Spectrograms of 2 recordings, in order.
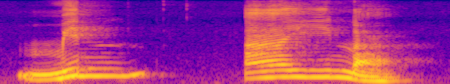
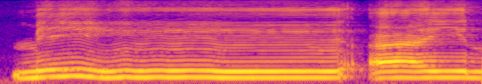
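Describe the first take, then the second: First: The n is clear, with no nasal hum. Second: The n is blurred and hard to make out. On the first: The speaker calls it right. "Seperti ini bacaannya. ... Jelas. Artinya tidak ada dengung" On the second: The speaker calls it wrong. "tidak boleh dibaca samar"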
